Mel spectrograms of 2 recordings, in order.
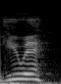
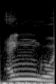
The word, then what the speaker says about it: Engwe: to sum this up the UI sorry the enu I keep saying it wrong the enu l20 in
